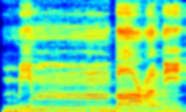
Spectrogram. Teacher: نون ساکن کے فوراً بعد با آ جائے تو وہاں نون کو میم کے ساتھ بدل کر ادا کریں گے۔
